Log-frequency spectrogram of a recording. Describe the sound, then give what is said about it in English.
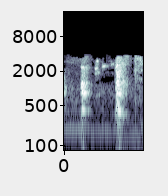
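Dogs barking: loose dogs, the neighbour's and the household's, give two short barks a little apart. The barks sound faint and muffled over a low background murmur. “The dog next door got out, and then my dogs are out, and they're all trying to...”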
